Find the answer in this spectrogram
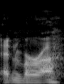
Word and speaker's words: Edinburgh: of Edinburgh which is it's pronounced Edinburgh like that not with a hard G slightly rough yeah uh we took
